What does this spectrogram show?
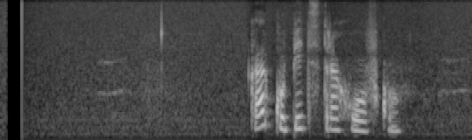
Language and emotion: Russian, neutral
